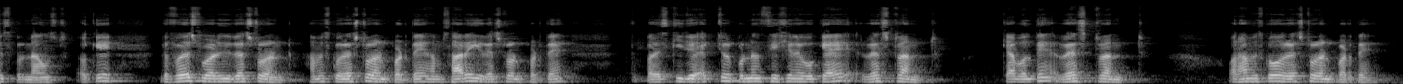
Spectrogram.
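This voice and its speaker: A man's voice: medium pitch, fairly bright tone. Man teaching English patiently. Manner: explains patiently, mixing English words and asking questions back. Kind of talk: video lesson.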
